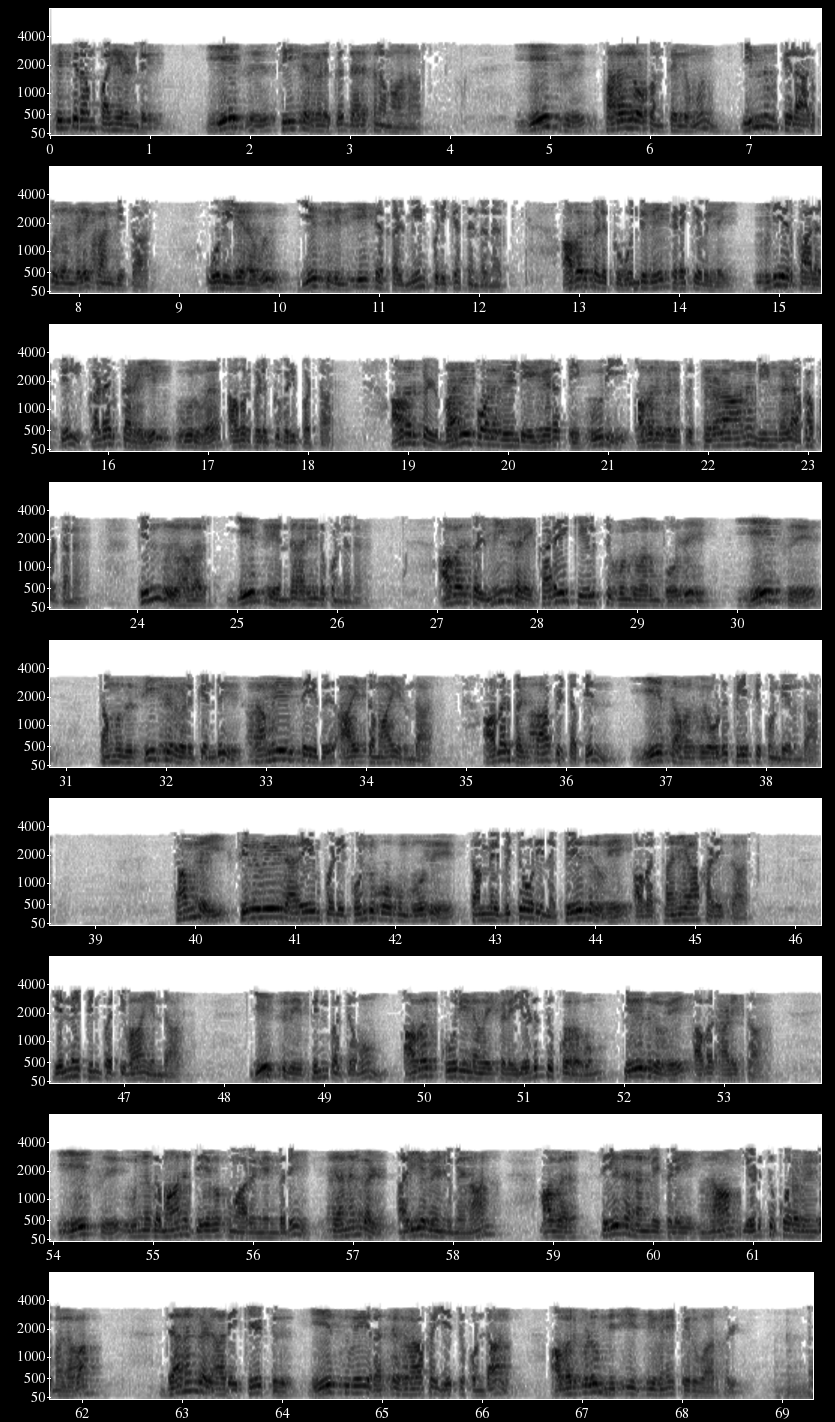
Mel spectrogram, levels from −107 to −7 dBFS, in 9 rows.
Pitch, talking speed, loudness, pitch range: 145 Hz, 90 wpm, -18 LUFS, 125-185 Hz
